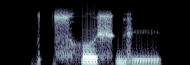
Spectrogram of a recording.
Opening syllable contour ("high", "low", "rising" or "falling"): high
